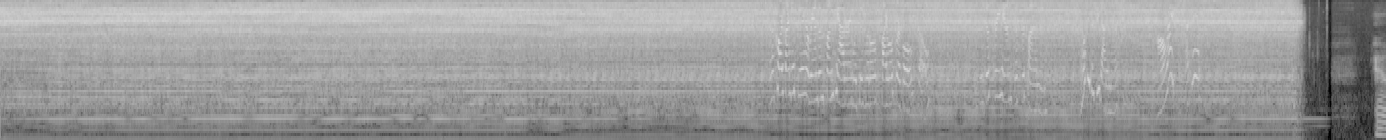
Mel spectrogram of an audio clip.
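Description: A sewing machine quilting a pinned tote bag runs as a loud, steady motor whine with a rapid mechanical buzz, briefly overlaid by a voice, then cuts off abruptly near the end.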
